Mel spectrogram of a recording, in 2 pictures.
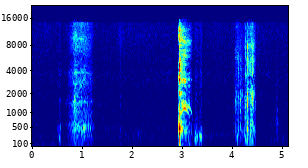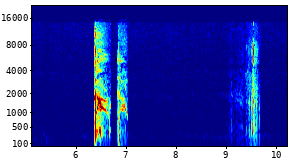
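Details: Light coughing with a cold: a few short, dry coughs and throat clears, some in quick pairs, with a faint sniff, in a quiet room; person sniffling a lot.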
